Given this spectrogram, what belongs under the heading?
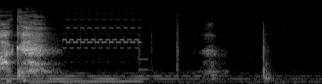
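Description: A telephone ringing indoors in a dubbed suspense film, a short electronic ring burst followed by fainter repeated tones over a quiet background.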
